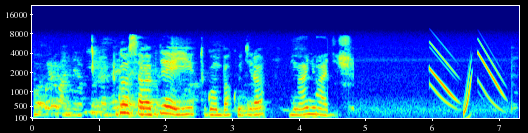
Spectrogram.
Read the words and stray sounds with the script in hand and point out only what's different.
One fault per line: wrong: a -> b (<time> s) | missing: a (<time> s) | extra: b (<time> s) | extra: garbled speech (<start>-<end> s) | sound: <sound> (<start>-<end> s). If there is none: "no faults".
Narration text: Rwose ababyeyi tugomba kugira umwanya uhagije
sound: chirp (6.0-7.2 s)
